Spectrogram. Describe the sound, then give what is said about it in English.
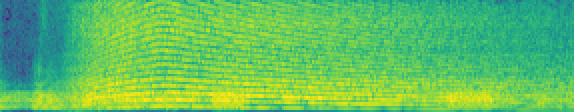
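A loud Bakersfield police patrol car siren wails, its bright, buzzy tone gliding slowly downward in one continuous sweep over about three seconds, with no voices, switched on to pull over a vehicle that made an illegal left turn in an area off East California Avenue. “Scott activated his lights and siren.”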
